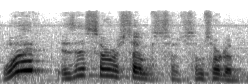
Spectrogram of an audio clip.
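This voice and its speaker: Brief: Texan man, doubtful and halting, fairly high voice, faint hiss. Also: wildly swooping pitch, a little mellow. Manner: skeptical, hesitant questioner who stammers. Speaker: co-host doing a comic dramatic reading. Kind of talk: comic scripted dialogue reading.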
